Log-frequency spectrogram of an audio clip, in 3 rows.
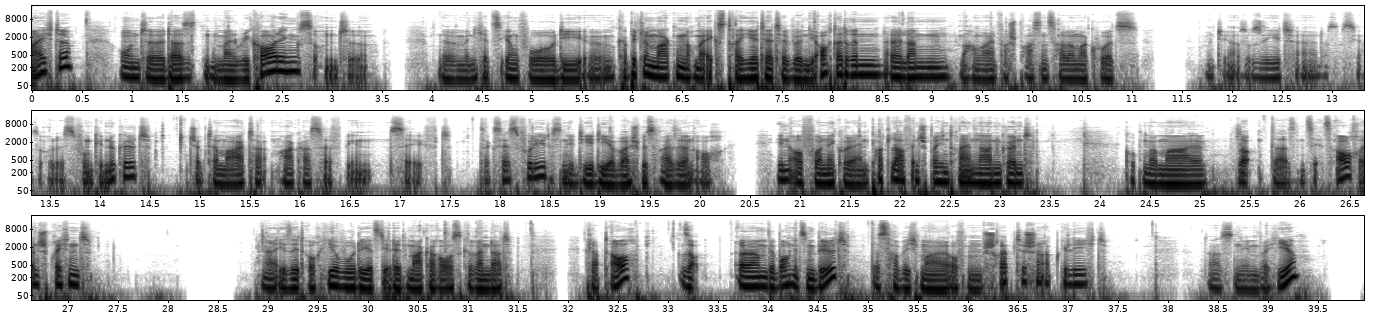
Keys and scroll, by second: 26.5 space, 28.2 space, 30.7 space, 38.5 super+c.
